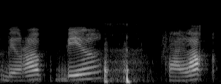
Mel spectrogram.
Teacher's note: ketemu dengan huruf Fa nah ini disebut dengan alif lam qamariah jadi Alif lamnya sukunnya dibaca jelas ya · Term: alif lam qamariyah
